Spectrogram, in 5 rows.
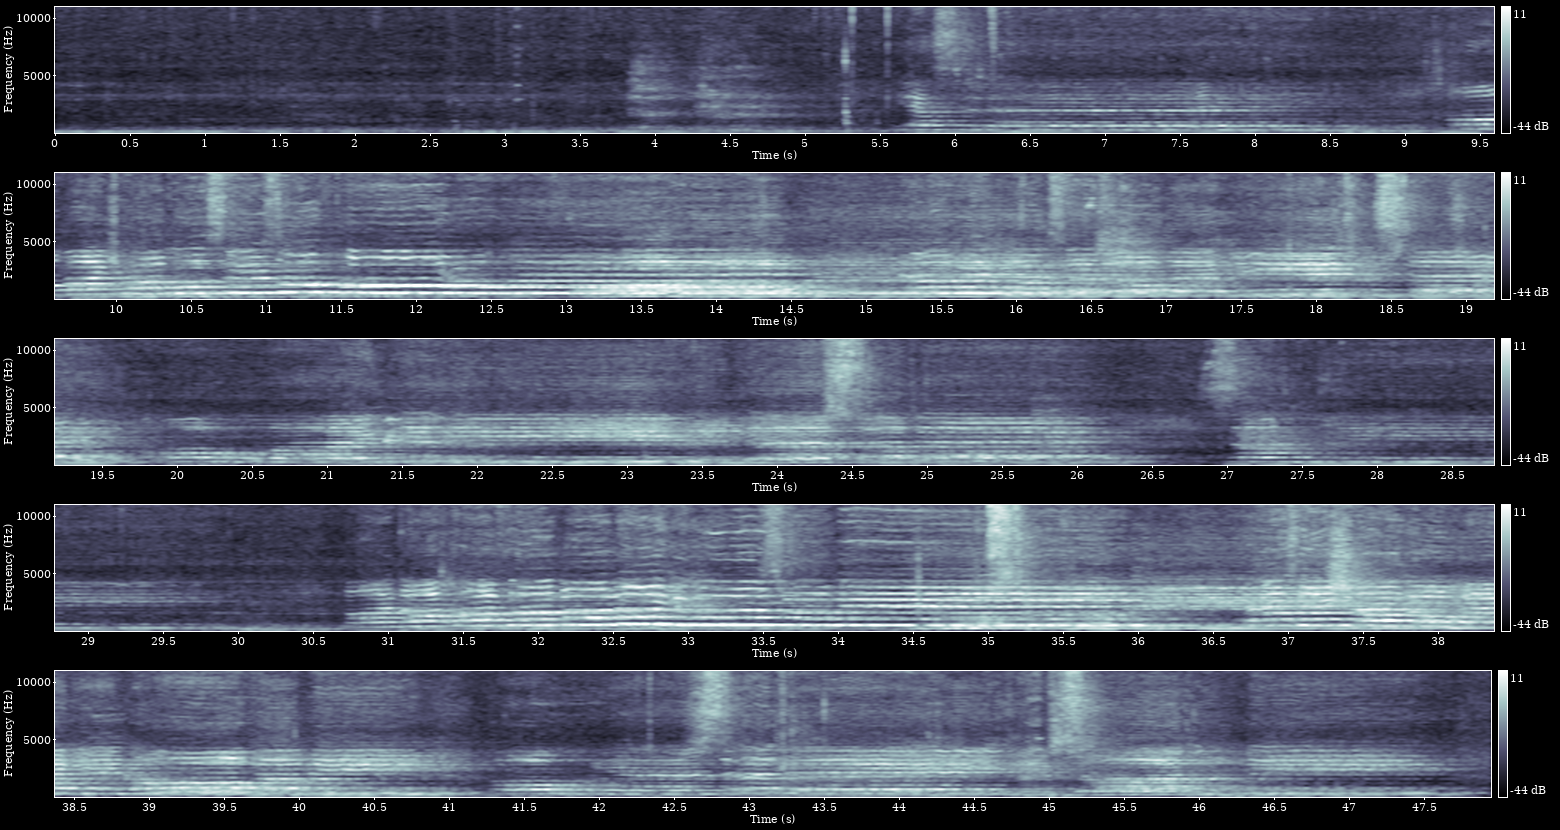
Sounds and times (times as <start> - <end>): Choir: 0.0 - 47.9.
